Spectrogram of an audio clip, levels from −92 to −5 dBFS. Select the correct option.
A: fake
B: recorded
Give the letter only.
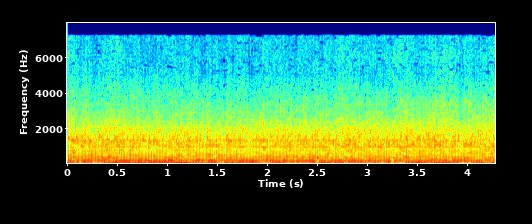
A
